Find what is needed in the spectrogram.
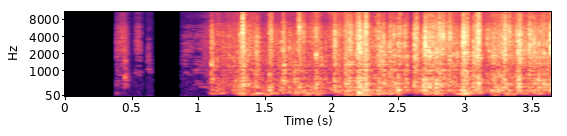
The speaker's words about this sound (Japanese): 新聞紙を引いてっと。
